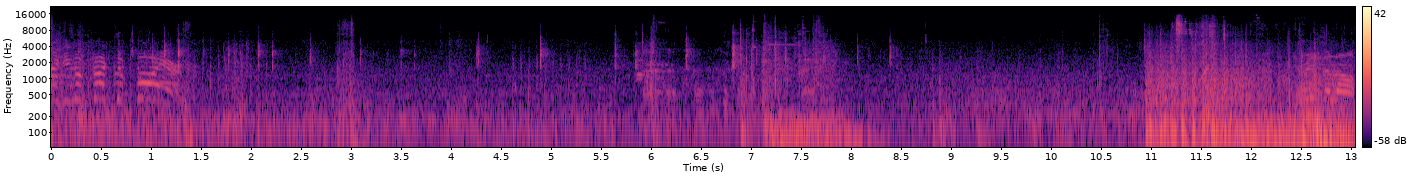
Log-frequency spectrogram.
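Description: Rapid gunfire crackles through a battle royale video game match, with bursts of shots over a constant background of game sound and voices talking excitedly, growing louder and denser toward the end.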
